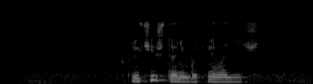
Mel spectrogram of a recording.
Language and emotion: Russian, neutral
